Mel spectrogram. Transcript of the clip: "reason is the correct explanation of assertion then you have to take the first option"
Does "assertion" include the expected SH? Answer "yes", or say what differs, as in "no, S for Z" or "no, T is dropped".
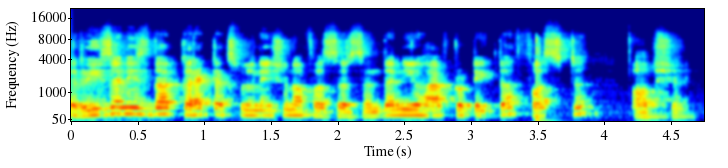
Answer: no, S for SH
